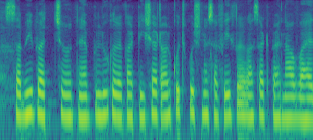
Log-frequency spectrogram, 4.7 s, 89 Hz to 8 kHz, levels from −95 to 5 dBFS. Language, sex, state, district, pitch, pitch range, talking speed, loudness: Hindi, female, Jharkhand, Ranchi, 190 Hz, 185-200 Hz, 230 wpm, -16 LUFS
